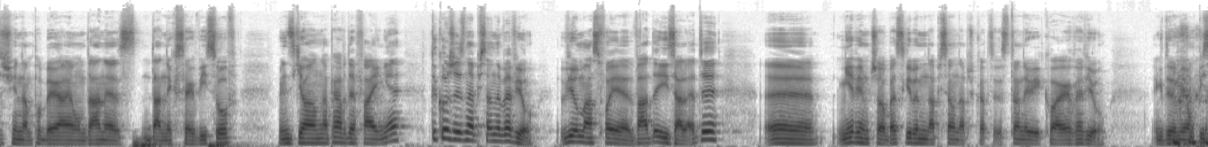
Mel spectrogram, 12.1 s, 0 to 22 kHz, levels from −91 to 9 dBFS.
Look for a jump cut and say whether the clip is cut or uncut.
uncut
